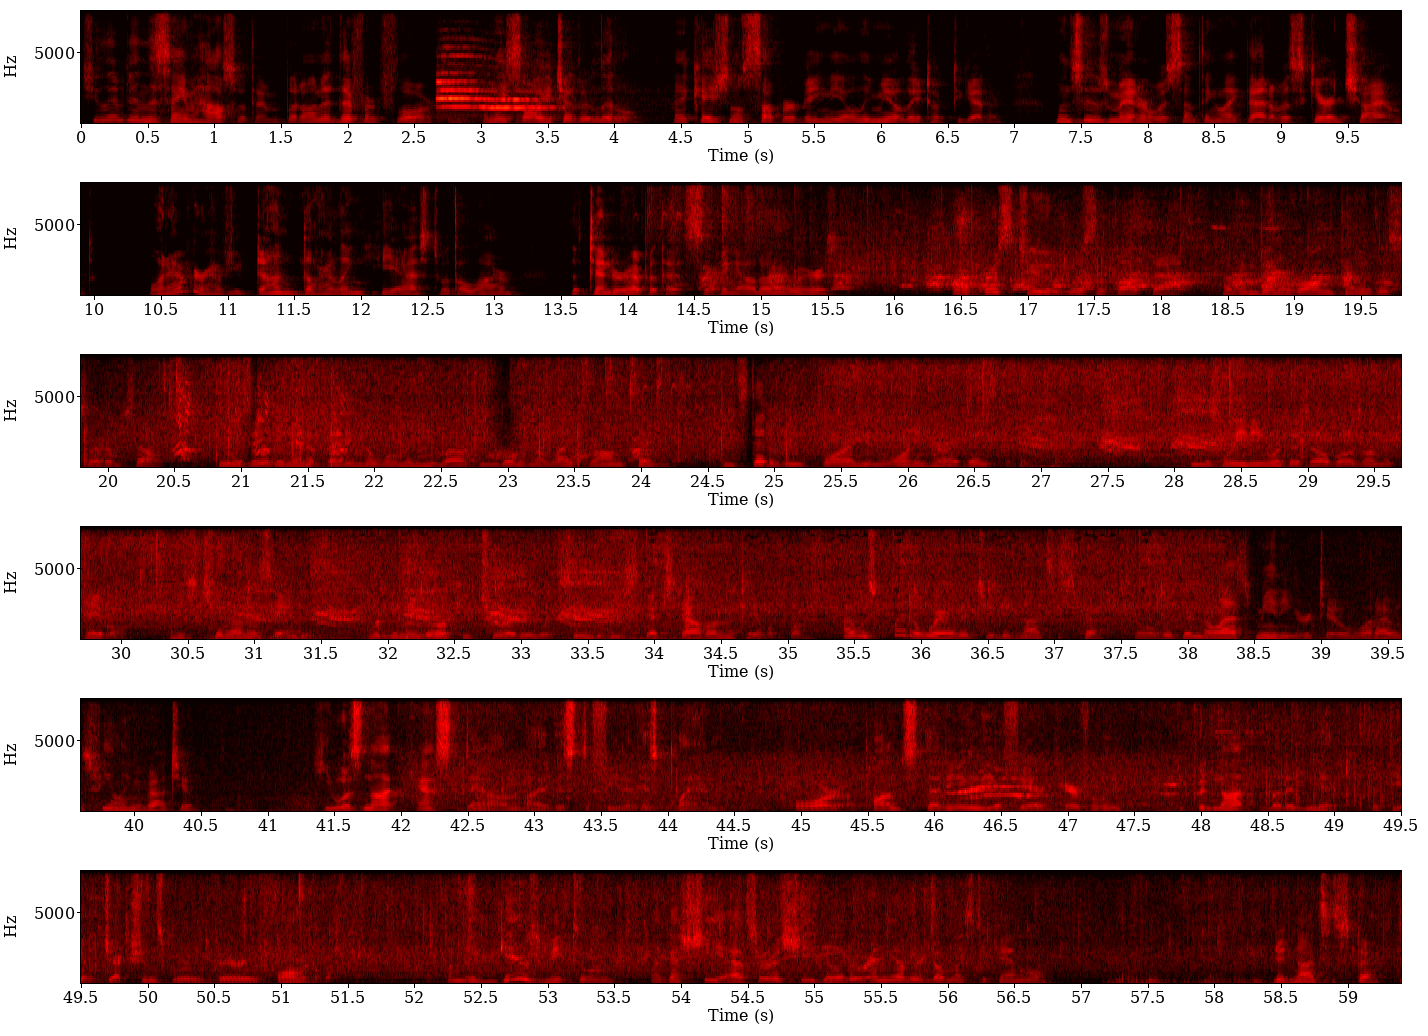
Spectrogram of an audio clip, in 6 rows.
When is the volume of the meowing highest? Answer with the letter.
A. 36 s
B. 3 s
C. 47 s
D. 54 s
B.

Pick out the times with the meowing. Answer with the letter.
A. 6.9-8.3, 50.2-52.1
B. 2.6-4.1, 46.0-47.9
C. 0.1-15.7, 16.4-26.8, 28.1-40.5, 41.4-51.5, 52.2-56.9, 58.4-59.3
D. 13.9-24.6
B.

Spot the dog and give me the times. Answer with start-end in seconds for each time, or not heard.
13.9-24.6.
